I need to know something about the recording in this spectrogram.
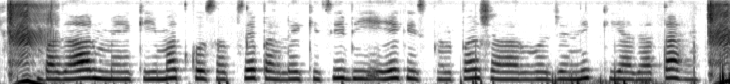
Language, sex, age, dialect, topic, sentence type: Hindi, female, 18-24, Kanauji Braj Bhasha, banking, statement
